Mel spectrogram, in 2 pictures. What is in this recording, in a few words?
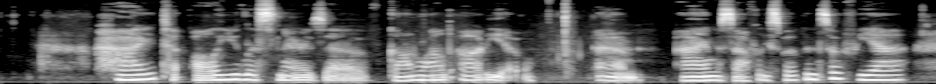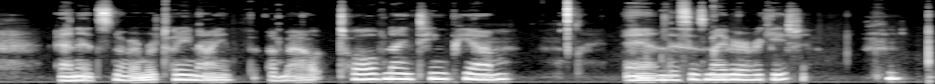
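Female verification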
